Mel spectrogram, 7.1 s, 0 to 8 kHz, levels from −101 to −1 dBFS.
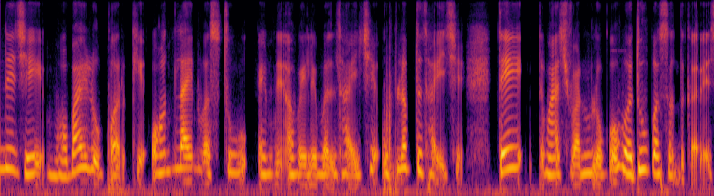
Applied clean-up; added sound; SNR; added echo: neural diffusion model UNIVERSE++.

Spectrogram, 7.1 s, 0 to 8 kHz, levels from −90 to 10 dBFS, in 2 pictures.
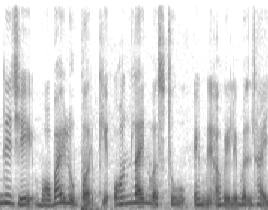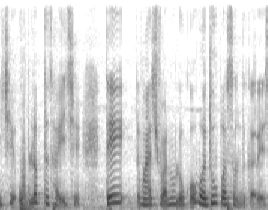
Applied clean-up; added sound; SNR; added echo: none; Knock; 14 dB; none.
